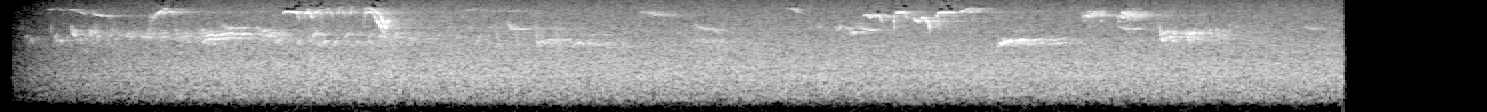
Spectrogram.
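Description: Small birds chirp and twitter.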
